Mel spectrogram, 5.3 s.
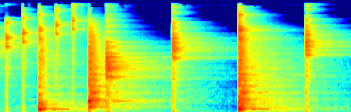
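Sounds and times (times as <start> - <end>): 
stacked snare drum hits: 0.6 - 1.9, 3.6 - 4.5.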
